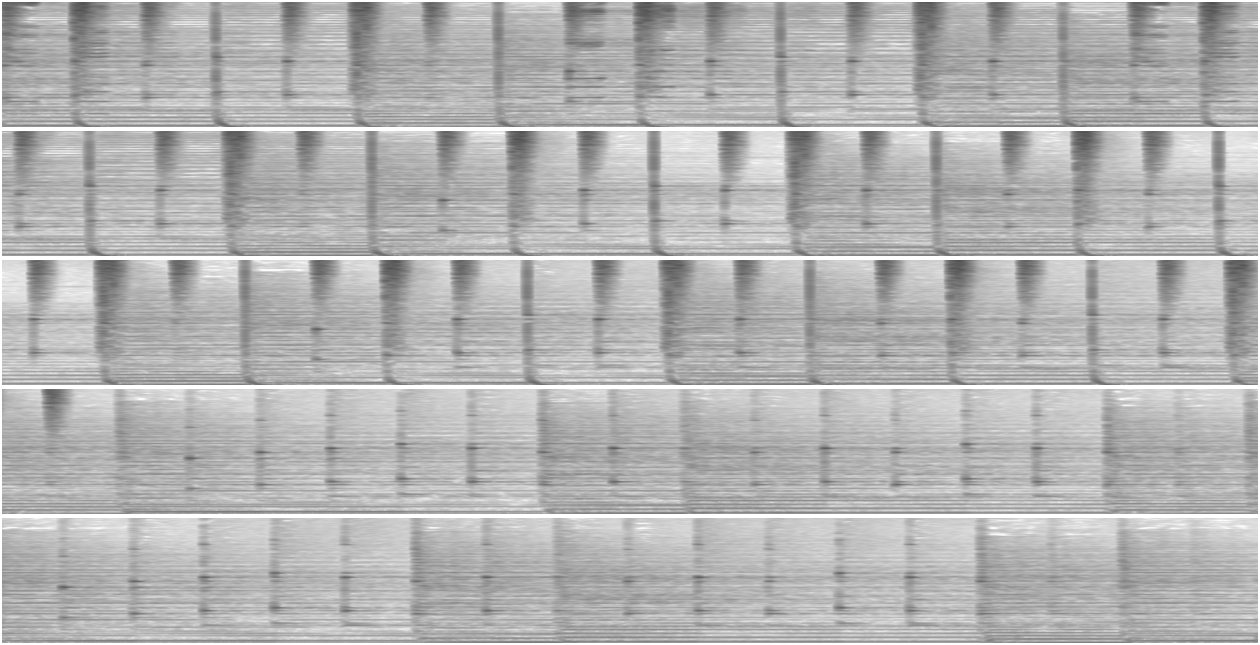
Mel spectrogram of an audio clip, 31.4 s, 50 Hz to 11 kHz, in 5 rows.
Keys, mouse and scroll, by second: 3.3 right click, 4.3 click, 4.9 right click, 6.0 click, 6.5-7.6 scroll down 5, 6.8 middle click, 7.6 middle click, 8.3 middle click, 8.9-9.6 scroll up 5, 10.1-11.3 scroll down 2, 11.9-12.4 scroll up 2, 12.3 click, 13.2 click, 15.0 middle click, 16.1-16.6 scroll up 3, 16.6 middle click, 19.1 f, 19.5 click, 20.1 click, 22.3 click, 23.9 f, 24.8 click, 25.8 scroll down 4, 26.1 middle click, 26.5 scroll up 1, 26.9 click, 27.7 click, 29.1 click, 29.6 click, 30.1 middle click, 31.3 click.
